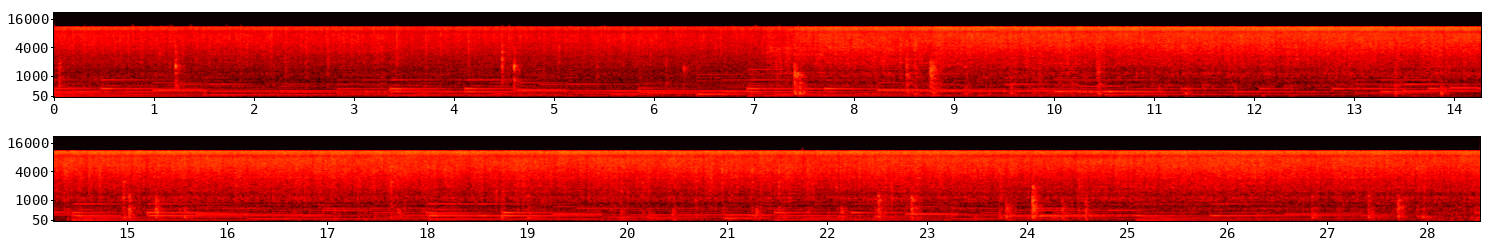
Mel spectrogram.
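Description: Diced onion, carrot and celery root with tomato paste sizzling in oil in a pot as a wooden spoon stirs it, with occasional spoon knocks against the pan. The sizzle gets louder about seven seconds in. Soft background music plays underneath.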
